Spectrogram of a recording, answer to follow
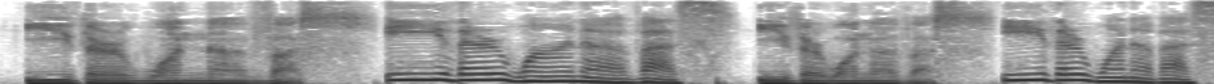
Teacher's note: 后面 one of us 要连读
